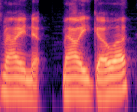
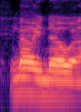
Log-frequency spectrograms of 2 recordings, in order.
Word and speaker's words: Mauigoa: It's Francis Maui Maui Goa. Maui Noah. I found out that's how we pronounce it.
